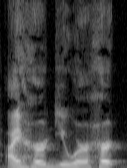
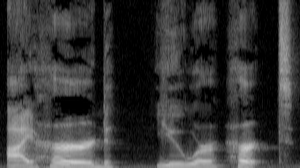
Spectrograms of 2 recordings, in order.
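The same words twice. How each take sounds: First: The sentence is said fast and naturally. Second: The sentence is said slowly and carefully. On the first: "and then normally" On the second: "I'm going to say it slowly"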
